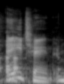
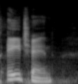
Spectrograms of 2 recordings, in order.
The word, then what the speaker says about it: Achane: It's Achane. Be unconfident in him. Trust me, it's Achane.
